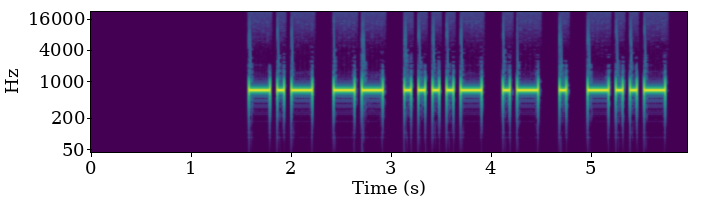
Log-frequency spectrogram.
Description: Morse code, heard as a keyed tone, about 20 wpm, 700 Hz. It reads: KM4AEX
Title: Speed Racing - USA 2x3 Call Signs 17wpm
